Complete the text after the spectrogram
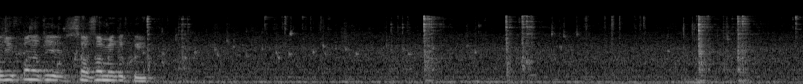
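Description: Metal wire hangers clink lightly against metal rods.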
